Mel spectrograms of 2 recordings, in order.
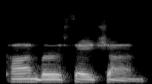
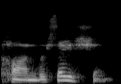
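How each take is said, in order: First: The stress sounds odd and evenly spread. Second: The stress sounds natural and normal. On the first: The speaker calls it wrong. "they made the stress a little strange" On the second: The speaker calls it right. "Make it more natural"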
